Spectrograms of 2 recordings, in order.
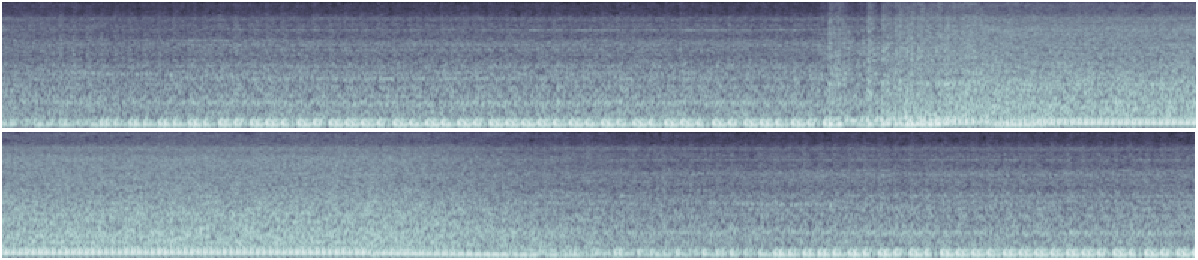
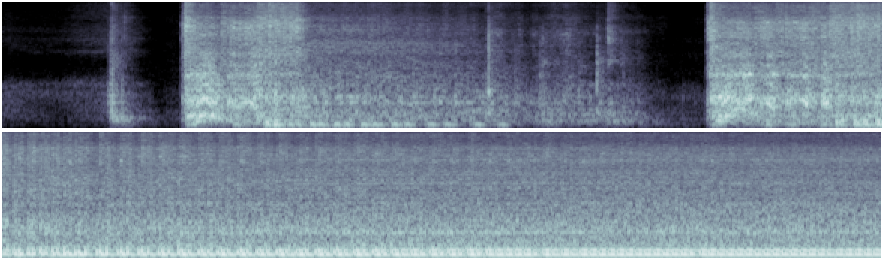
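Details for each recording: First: Craftsman hydrostatic tractor V-twin, which had refused to run, now running after the carburetor was cleaned and its bottom fuel solenoid replaced; a steady putter rising in pitch, then dropping back to idle: normal running. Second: Craftsman hydro mower with V-twin, which ran only on spray until debris was cleaned from the carburetor: fires, runs two seconds and dies, then catches on the second try into a steady even idle; still hard to start.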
